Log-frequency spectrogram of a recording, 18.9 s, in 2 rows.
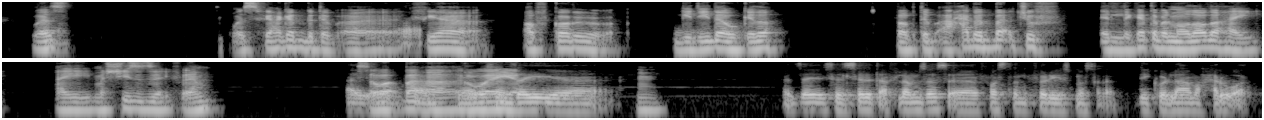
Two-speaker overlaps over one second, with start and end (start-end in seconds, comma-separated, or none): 12.1-13.4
